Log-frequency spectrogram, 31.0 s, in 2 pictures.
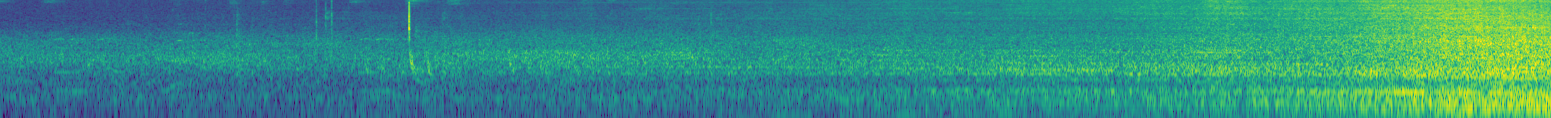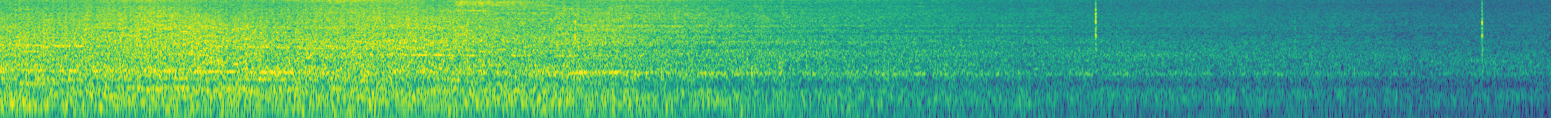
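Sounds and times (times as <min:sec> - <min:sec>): train passing at speed: 0:00.0 - 0:31.0.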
